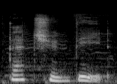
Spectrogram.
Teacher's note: t 加 z 同化成 ch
